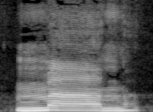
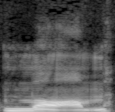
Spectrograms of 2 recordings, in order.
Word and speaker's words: ma'am: And then very sensibly, you call her ma'am, ma'am, but not mom. – Ma'am rhymes with ham.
